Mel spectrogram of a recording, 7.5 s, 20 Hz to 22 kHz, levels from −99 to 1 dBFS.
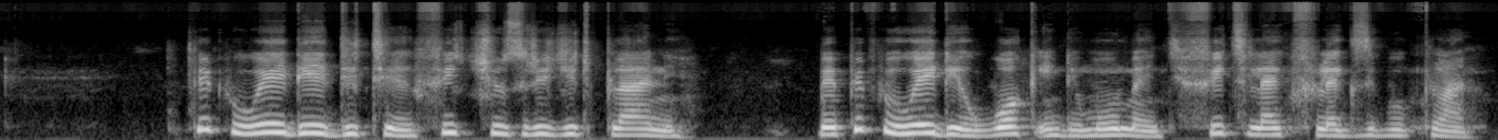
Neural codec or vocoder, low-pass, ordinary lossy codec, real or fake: none; 19.8 kHz; Opus, 24 kbps; real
